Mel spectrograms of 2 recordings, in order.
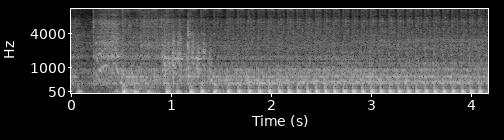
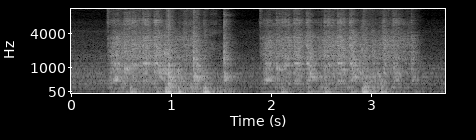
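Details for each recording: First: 2000 Arctic Cat 500 4x4 ATV, Suzuki 500cc single with a used replacement crank, idling in neutral after the rebuild with the transmission broken; fires and settles into a steady thump about four beats a second, no bottom-end knock; the bottom end is sound. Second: 2000 Arctic Cat 500 4x4 quad (Suzuki 500cc engine), first start after cleaning tank and fuel filter, water found in gas: catches twice in rough bursts with heavy uneven thumping knock; owner hopes something loose, later fixed with used crank — crankshaft knock.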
